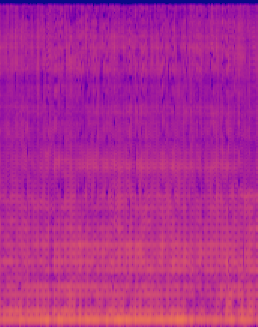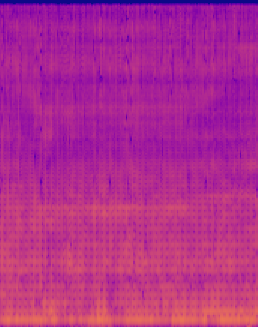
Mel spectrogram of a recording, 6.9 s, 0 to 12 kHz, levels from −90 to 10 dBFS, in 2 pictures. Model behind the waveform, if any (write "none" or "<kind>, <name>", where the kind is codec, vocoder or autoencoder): vocoder, BigVGAN v2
